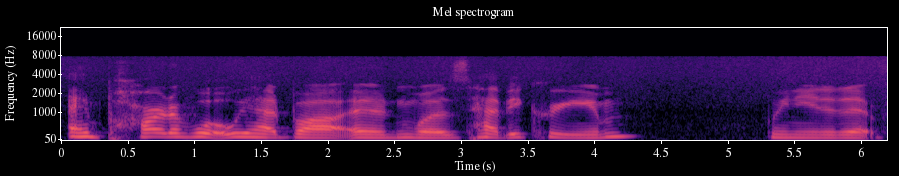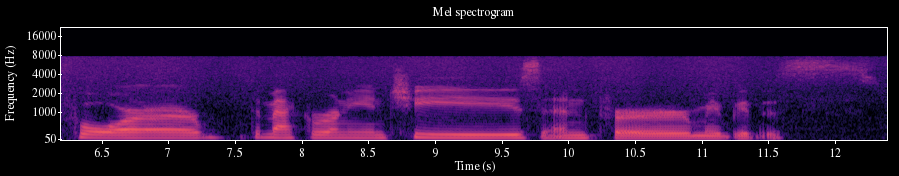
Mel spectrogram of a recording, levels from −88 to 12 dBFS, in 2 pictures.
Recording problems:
wrong speed and pitch; too slow and too low; 0.6 times normal speed
high frequencies cut off; slight; nothing above 8 kHz
hiss; noticeable; throughout; 15 dB below the speech

